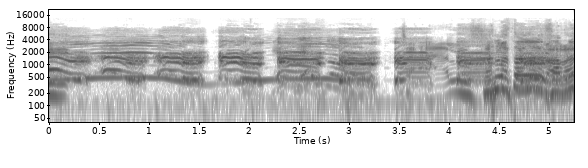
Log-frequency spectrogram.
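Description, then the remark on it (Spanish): Someone vocally imitates a fire engine siren with loud, wavering wails that rise and fall in pitch, broken by a few brief pauses for breath. “Era una sirena, carnal, pero es que lo que pasa que...”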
